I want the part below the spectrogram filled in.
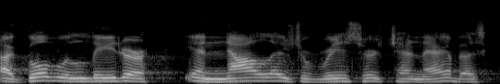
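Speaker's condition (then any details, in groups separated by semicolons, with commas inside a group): Ataxia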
